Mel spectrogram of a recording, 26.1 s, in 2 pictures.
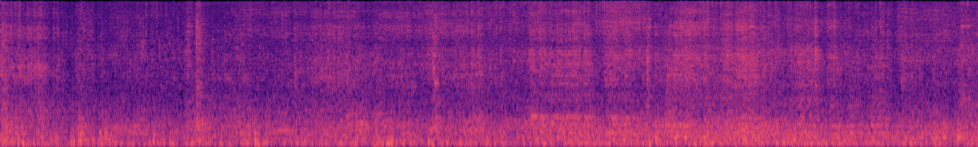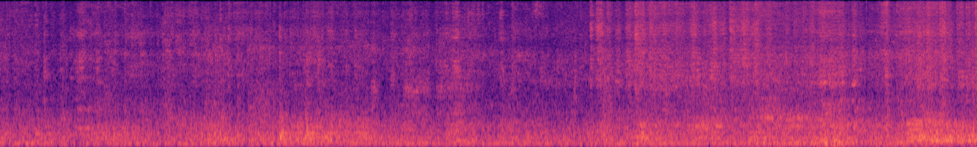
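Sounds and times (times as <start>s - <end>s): train cars clanking: 0.0s - 26.0s
train wheels rumbling on rails: 0.0s - 26.0s.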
